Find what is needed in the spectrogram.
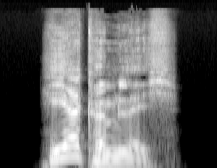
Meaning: conventional, traditional
- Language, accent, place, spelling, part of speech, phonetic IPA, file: German, Germany, Berlin, herkömmlich, adjective, [ˈheːɐ̯ˌkœmlɪç], De-herkömmlich.ogg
